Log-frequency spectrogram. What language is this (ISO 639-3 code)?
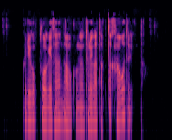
kor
